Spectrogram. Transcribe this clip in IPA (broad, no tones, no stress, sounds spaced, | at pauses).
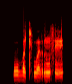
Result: w ṳ ə̯ cʰ u ə̯ r ũ s ẽ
